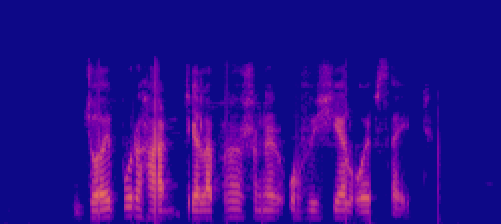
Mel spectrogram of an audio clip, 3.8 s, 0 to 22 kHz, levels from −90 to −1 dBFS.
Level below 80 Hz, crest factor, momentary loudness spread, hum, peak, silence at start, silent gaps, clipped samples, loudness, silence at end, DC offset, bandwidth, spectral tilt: -86 dBFS; 24 dB; 14 LU; none; -22 dBFS; 0.55 s; none; under 0.1%; -44 LUFS; 0.55 s; under 0.1%; 7.6 kHz; -0.5 dB/octave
